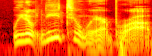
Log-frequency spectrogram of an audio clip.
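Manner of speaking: ordinary talk, nothing marked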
